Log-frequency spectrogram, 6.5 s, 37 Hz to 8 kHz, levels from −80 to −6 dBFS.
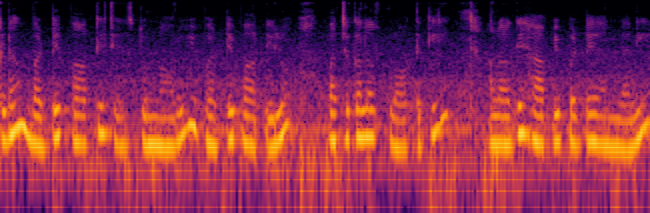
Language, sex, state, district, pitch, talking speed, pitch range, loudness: Telugu, female, Andhra Pradesh, Guntur, 220 Hz, 155 wpm, 210-250 Hz, -24 LUFS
